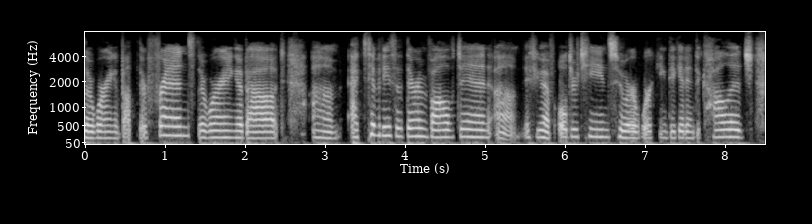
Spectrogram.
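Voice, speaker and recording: A woman speaks at a medium pitch with fairly even intonation. She has hardly any pauses. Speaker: nutrition product distributor, presenter. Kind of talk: webinar presentation. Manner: fast.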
